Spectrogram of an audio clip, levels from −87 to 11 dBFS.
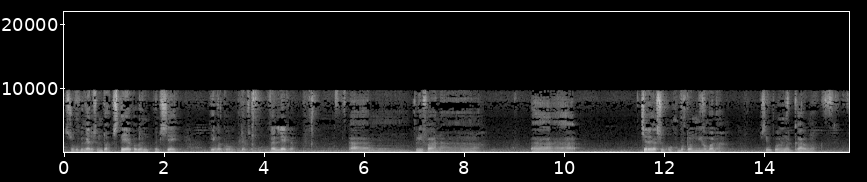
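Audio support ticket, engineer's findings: Throughout: encoder likely running Vorbis at a low bitrate, consistent with roughly 24 kbps. Heavy codec damage: treble quantised so coarsely that fine detail turns to hiss of similar energy. Nothing above 9.7 kHz. Speech sounds grainy and dull, tones roughened, consonant attacks blurred.

14.61 s: pre-echo at a sharp onset. Transform block spreads its quantisation noise evenly, so noise sized for the loud attack fills the quiet gap before it. Short hiss, about 19 ms, leads the attack, which sounds smeared and soft.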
